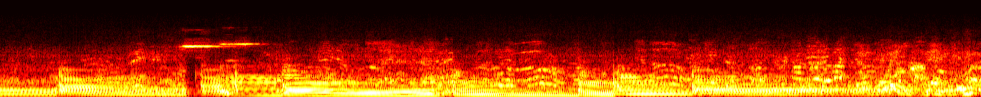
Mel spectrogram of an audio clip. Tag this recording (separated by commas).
Speech, Music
